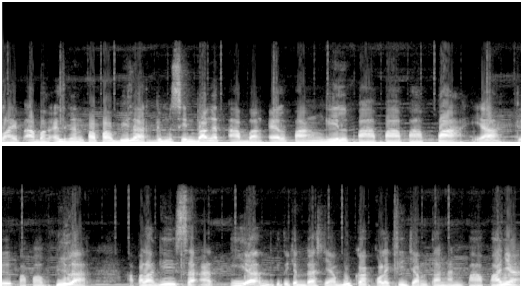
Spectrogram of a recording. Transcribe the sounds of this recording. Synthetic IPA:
laɪp̚abaŋɛldəŋanpapabilarɡəməsɪnbaŋət̪̚abaŋɛlpaŋɡɪlpapapapajakəpapabilar | a̰palaɡisaʔat̪̚iabəɡit̪ut͡ʃərdasɲabukakolɛksid͡ʒamt̪aŋanpapaɲa

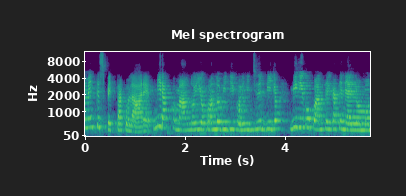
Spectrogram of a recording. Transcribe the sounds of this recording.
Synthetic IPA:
ment̪espet̪ːakolaːɾemiɾakːomand̪oiːokwand̪ovid̪iːkoalːinit̪sːjod̪elviːd̪eo | mid̪iːkokwant̪ɛilkat̪enɛlːomo

